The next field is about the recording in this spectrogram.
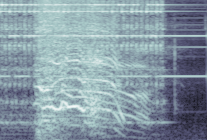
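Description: A telephone rings once in a long, warbling electronic trill lasting about a second and a half, loud and alone, before cutting off into quiet.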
